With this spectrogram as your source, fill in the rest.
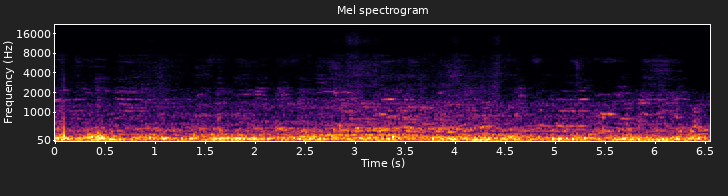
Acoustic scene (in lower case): bus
